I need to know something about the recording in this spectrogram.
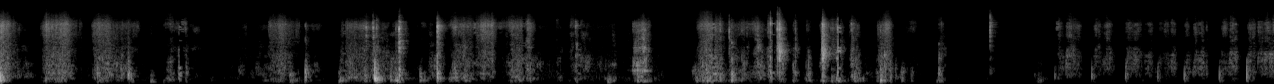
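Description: Cardboard box being handled and opened: irregular bursts of scraping, rustling and tapping.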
